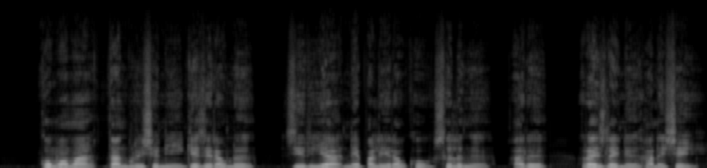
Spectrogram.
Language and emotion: Bodo, neutral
